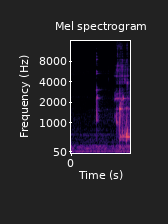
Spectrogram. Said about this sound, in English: First, I'll pour the water into this bigger beaker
